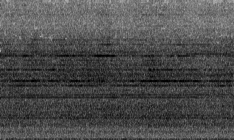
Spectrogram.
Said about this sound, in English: we trot the plane out of the back and off I go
